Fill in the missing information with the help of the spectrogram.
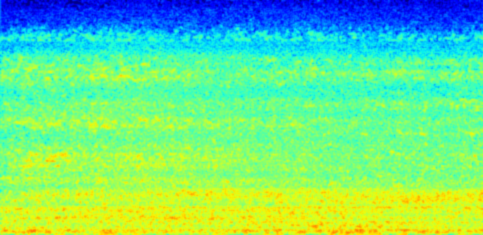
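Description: Steady road noise from a vehicle cruising at highway speed, heard from inside the cabin: tyre and wind noise with a low engine hum underneath.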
